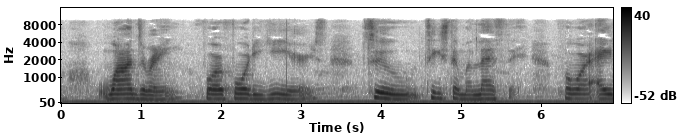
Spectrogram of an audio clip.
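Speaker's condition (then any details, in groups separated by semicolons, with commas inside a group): Cerebral palsy, spastic; now talking and breathing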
